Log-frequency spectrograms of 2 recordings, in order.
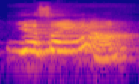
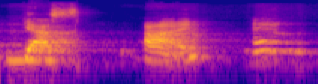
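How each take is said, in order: First: Higher, louder "Yes, I am" in one quick go; cocky comeback, pitched up; insistent retort. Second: "Yes, I am" broken word by word; "Yes", pause, "I am" drawn out and pitched up; emphatic insistence. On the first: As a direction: insist right back in a childish squabble. Raven argues back at bear. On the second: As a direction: stubbornly space out each word of "Yes, I am". Raven insists a second time. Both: A narrator's reading.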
